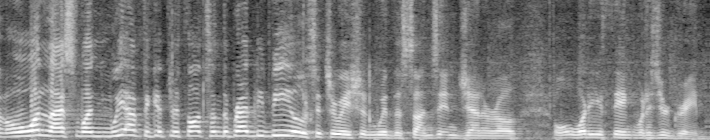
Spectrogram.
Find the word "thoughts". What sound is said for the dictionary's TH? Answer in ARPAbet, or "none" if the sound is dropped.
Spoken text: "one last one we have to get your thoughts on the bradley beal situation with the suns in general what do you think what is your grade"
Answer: TH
